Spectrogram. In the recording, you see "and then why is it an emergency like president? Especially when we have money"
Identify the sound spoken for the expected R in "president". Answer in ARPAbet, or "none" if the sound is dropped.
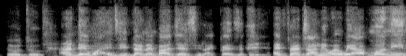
none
